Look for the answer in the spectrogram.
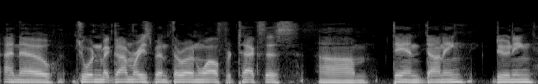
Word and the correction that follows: Dane Dunning: Dane Dunning.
